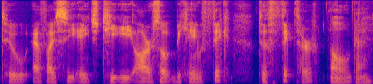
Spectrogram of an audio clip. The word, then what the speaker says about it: Fitch: I chose to go with Gerard Fitch because it's actually pronounced Fick, the old Austrian family name from before my great-grandfather emigrated from Austria to Canada.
